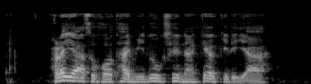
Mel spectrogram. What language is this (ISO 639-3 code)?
tha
